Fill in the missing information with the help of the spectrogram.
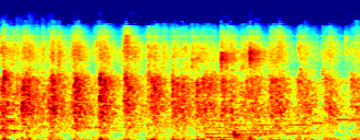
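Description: crowd, audience clapping and applauding

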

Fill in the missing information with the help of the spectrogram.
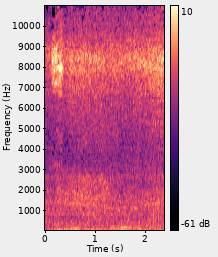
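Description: vehicle, highway traffic noise

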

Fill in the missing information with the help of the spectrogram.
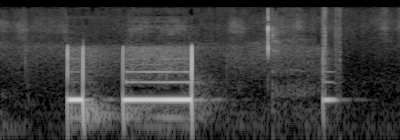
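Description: signal or alarm, telephone call tone

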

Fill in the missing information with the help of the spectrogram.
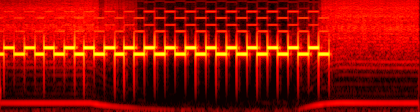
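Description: signal or alarm, telephone ringing

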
